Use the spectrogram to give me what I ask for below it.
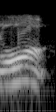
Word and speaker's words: Rouen: If you want to know the town Joan of Arc was put to the torch at, is Rouen. – Orléans. – No. She's from Orléans. She was put to the torch in Rouen. That's R-O-U-E-N. R-O-U-E-N.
